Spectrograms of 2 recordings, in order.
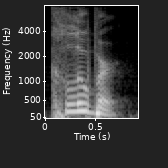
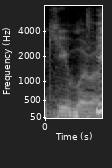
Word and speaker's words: Kluber: If you're going to put him on such a high pedestal, please pronounce his name right. Corey Kluber. – Kluber. – Kluber. – I was saying Kubler.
